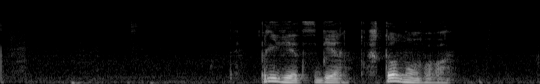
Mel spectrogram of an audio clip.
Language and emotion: Russian, neutral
